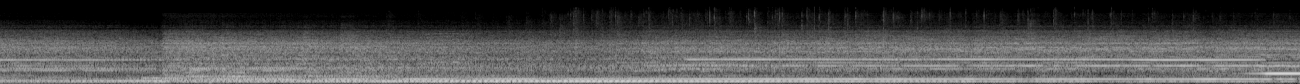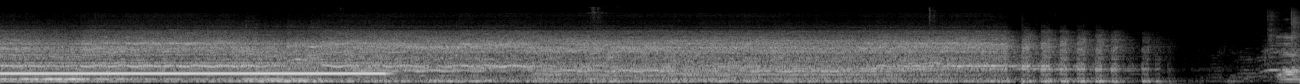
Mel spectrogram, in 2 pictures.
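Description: Electric guitar played through a loud amplifier, letting long notes and chords ring on at the close of a rock song, with no drums. A loud, steady held tone sounds for about four seconds in the middle, followed by warbling notes, and the sound dies away shortly before the end.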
